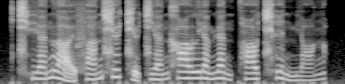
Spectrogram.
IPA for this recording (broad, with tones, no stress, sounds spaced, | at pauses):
t͡ɕʰ j ɛ˧˥ n l a̰˨˩ ɪ̯ f a˧˥ n ɕ y˥ t͡ɕ y̰˨˩ t͡ɕ j ɛ˧˥ n x ɑ˥ ʊ̯ l j ɛ˥˧ m ɥ ɛ˥˩ n t̪ʰ ɑ˥ ʊ̯ t͡ɕʰ i˥˩ n m j ɑ˧˥ ŋ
